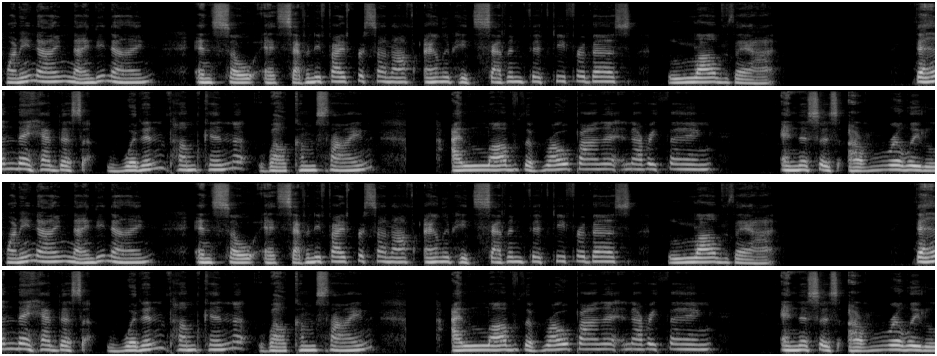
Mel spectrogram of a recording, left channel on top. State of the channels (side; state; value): both; identical; correlation 1.00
